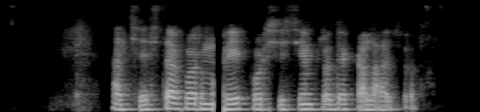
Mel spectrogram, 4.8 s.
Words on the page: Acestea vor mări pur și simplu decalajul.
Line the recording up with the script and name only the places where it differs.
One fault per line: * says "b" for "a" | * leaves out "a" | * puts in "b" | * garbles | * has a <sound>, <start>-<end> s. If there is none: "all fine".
* has a dropout, 2.1-2.2 s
